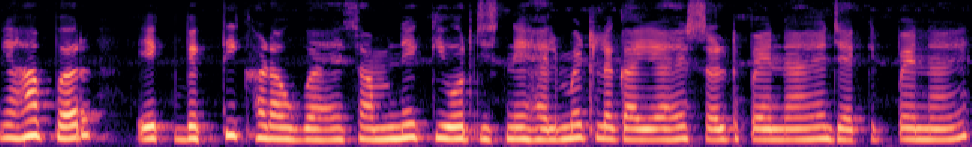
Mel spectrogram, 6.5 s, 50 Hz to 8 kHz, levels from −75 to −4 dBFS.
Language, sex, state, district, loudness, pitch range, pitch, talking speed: Hindi, female, Chhattisgarh, Balrampur, -16 LUFS, 220-240 Hz, 230 Hz, 185 wpm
